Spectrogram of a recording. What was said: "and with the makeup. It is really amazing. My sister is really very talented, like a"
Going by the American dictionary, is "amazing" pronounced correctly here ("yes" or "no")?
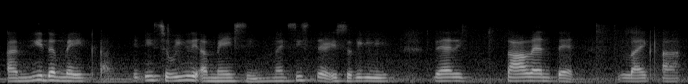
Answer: no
